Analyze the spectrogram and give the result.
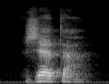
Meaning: zetta- (10²¹)
- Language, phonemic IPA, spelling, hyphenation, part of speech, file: Dutch, /ˈzɛ.taː-/, zetta-, zet‧ta-, prefix, Nl-zetta-.ogg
